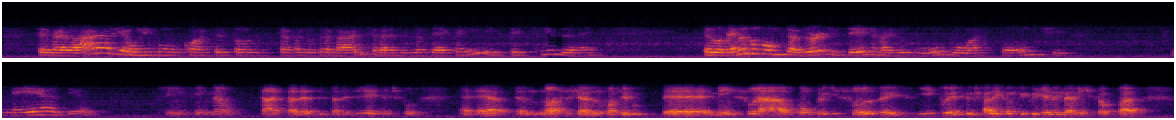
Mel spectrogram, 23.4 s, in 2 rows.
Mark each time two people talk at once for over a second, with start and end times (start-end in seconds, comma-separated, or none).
none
